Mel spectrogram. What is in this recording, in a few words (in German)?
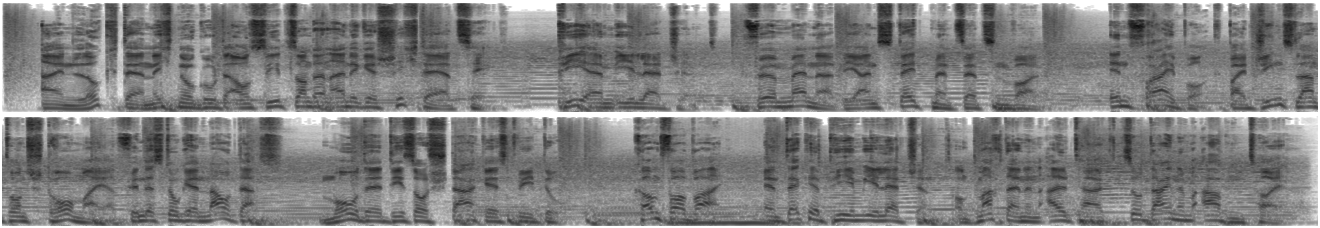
Radiowerbung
